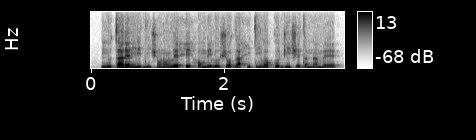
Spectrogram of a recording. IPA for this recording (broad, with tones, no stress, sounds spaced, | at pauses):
n u˧ t a˦ ɾ ɛ˦˨ ɾ ĩ˨˦ ɾ i˦˨ d ĩ˨ ʃ ɔ̃˨ ɾ ɔ̃˨ l ɛ˧ h e˦ h ɔ˧ m e˨ l o˨ ʃ ɔ˧ d a˧ h ĩ˨ t ĩ˧ l ɔ˦ k o˦ d͡ʒ ĩ˦˨ ʃ ɛ˨ d a˨˦ n ã˧ m ɛ˧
